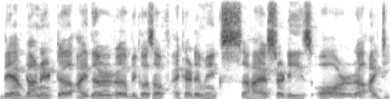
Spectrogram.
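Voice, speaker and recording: With an Indian accent, a man speaks in fairly even intonation. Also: moderate pace. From India, Bengal. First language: Bengali. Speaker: startup founder. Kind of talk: interview. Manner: halting, many fillers.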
